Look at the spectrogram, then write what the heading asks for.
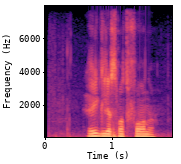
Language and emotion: Russian, neutral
